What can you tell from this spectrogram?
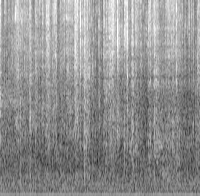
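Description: Clear plastic packaging bags crinkling as they are handled, an irregular run of small crackles.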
